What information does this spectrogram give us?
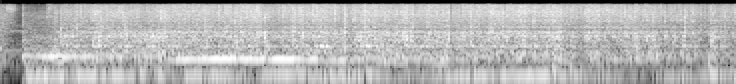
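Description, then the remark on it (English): A blender runs steadily at full power, its motor whirring loud and continuous with a churning low rumble and a faint tonal whine, pureeing for several seconds with no voices. “I'm usually sad when something gets blended.”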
